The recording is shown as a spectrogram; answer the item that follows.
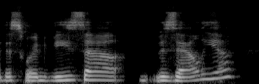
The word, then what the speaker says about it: Visalia: Visalia. Viselia. Visalia. California. Hello. Hi, Evelyn. How are you? I'm great. Yeah, it's Vicelia, California.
